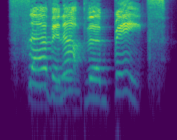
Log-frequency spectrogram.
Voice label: UK female Enthusiastic; beanstalk-audio

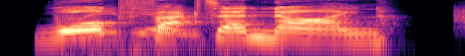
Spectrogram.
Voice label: UK female, Warp factor nine; beanstalk audio

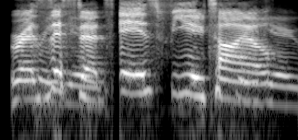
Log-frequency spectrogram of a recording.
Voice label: UK female, Enthusiastic; beanstalk-audio

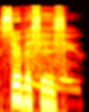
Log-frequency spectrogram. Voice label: "services", US female

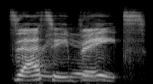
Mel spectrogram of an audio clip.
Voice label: UK female Dirty beats Enthusiastic; beanstalk audio

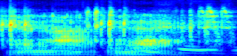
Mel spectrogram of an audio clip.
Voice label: Robot voice - cannot connect

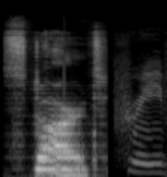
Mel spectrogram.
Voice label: Robot voice, "start"; lynne publishing

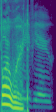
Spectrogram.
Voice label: US female, "forward"; lynne publishing

